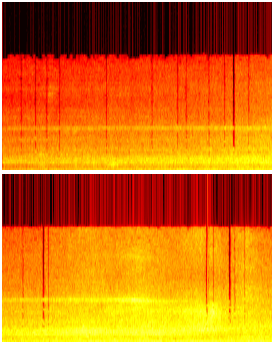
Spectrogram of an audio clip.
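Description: A freight train hauled by an SNCF Fret locomotive approaching through a station and drawing close, its rumble and rail noise growing steadily louder as it comes up to the platform.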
